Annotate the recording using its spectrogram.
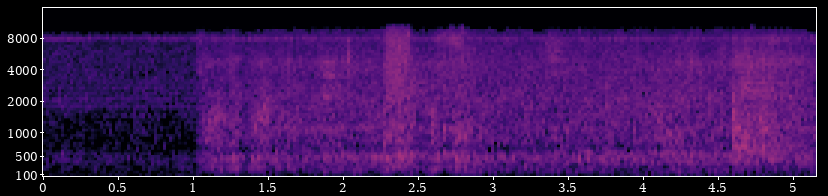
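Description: A woman speaks calmly through a microphone in a large echoing room.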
